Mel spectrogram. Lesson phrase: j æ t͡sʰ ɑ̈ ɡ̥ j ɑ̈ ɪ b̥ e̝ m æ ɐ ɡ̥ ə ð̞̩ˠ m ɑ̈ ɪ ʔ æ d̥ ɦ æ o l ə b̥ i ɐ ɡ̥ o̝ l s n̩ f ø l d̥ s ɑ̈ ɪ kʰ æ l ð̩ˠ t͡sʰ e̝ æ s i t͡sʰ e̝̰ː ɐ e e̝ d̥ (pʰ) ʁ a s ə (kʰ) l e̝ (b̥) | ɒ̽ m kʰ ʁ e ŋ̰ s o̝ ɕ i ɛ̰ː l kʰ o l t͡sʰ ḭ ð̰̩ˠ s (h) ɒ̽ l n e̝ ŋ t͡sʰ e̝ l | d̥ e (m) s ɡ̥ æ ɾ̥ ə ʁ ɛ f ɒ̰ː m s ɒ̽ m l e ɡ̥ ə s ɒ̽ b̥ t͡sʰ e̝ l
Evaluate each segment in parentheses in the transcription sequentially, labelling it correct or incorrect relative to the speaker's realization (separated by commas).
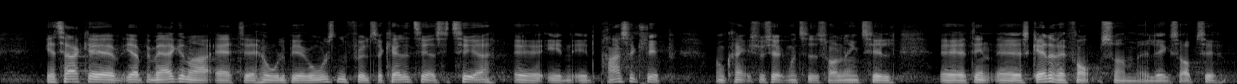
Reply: correct, correct, correct, correct, incorrect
